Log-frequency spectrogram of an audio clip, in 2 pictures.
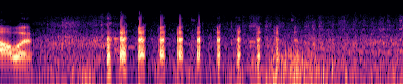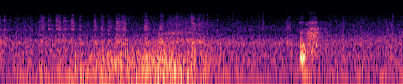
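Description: An open vehicle's engine rumbles steadily as it drives along a bumpy dirt track.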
